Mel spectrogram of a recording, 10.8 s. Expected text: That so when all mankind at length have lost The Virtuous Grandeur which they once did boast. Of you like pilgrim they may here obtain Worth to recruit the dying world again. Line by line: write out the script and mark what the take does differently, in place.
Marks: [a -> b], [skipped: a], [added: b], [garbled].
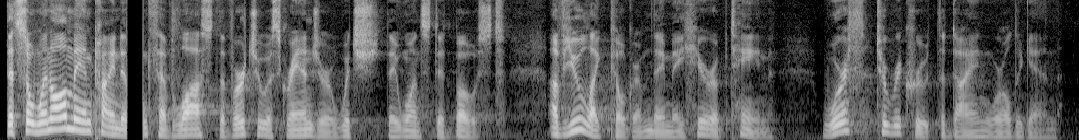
That so when all mankind at length have lost The Virtuous Grandeur which they once did boast. Of you like pilgrim they may here obtain Worth to recruit the dying world again.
